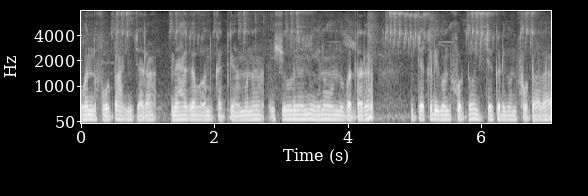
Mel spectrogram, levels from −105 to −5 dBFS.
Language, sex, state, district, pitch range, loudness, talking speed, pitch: Kannada, male, Karnataka, Gulbarga, 110-115 Hz, -16 LUFS, 120 wpm, 110 Hz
